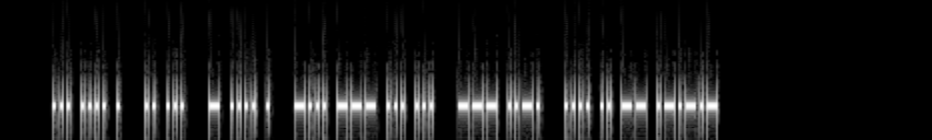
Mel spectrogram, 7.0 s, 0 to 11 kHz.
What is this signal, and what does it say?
Morse code, heard as a keyed tone, about 44 wpm, 700 Hz. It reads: SHE IS THE BOSS OF HIM.
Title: Sentences from Top 700 Words 45wpm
